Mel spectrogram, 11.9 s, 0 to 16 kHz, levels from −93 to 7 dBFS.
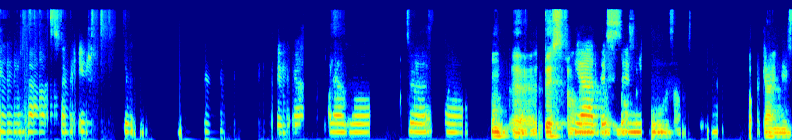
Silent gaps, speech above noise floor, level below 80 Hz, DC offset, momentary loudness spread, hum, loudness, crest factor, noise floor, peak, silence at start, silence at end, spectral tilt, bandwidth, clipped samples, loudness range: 1.78-1.82 s, 2.32-2.65 s, 3.62-3.86 s; 41 dB; -60 dBFS; under 0.1%; 22 LU; none; -25 LUFS; 22 dB; -66 dBFS; -4 dBFS; 0 s; 0 s; -5 dB/octave; 12.5 kHz; under 0.1%; 16 LU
